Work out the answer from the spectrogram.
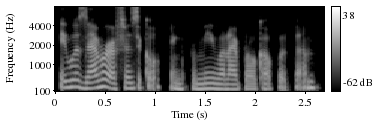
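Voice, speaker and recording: A young woman co-hosting a casual chat, reflective and agreeable, slowing down when she explains her point. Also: fairly low pitch, gravelly, no echo, studio quality.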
